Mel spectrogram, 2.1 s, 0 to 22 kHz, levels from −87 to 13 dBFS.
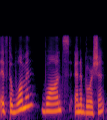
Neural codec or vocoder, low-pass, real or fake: codec, 16 kHz, 0.3 kbps, FocalCodec; 7.2 kHz; fake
